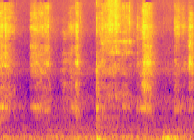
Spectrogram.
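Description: Wire whisk stirring flour into thin kefir batter in a ceramic bowl: faint, repeated scraping and swishing strokes as the lumps are beaten out, with one slightly louder tap about a second in.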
